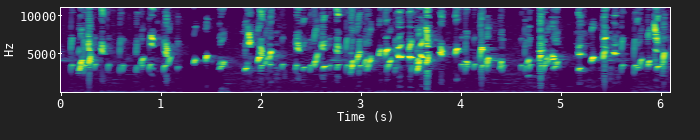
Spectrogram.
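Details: Bitbita calling from a female European goldfinch, used to stir a quiet male to sing. Dense high chirps and short buzzy notes tumble in quick runs, broken by brief pauses, with a soft low background hum.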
